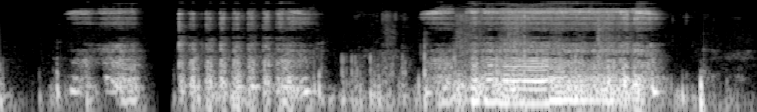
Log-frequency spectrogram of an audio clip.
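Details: Mother snoring while asleep, loud enough to keep others awake: loud, rough, rattling snores on each breath in with brief quiet pauses between them; ordinary snoring.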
